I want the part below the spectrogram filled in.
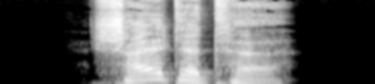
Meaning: inflection of schalten: 1. first/third-person singular preterite 2. first/third-person singular subjunctive II
- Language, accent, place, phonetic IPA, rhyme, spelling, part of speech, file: German, Germany, Berlin, [ˈʃaltətə], -altətə, schaltete, verb, De-schaltete.ogg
